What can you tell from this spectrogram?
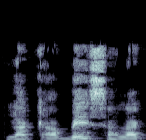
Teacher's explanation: en estos casos aparece también yo diría la bilabial fricativa sonora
